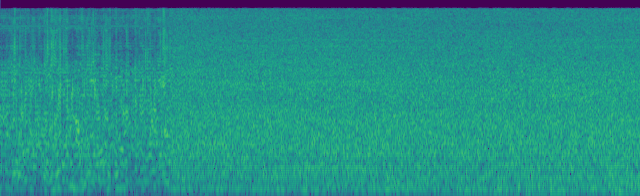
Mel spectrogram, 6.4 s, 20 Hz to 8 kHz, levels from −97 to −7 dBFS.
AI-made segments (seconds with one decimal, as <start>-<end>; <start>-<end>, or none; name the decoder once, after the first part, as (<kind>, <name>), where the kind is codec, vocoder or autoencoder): 0.0-1.7 (vocoder, BigVGAN v2)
